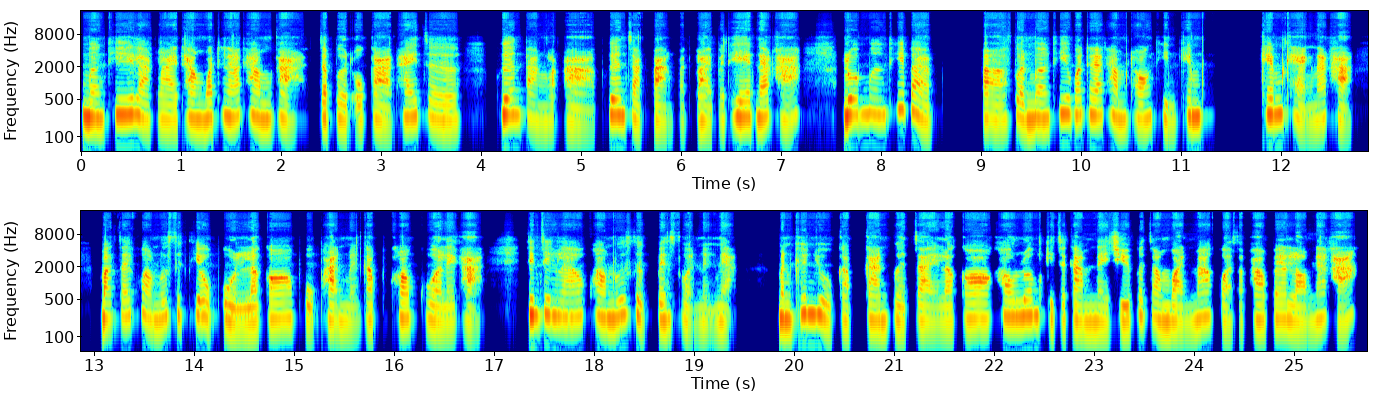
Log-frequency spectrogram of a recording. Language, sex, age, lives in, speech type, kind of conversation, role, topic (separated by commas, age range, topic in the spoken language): Thai, female, 35-39, Thailand, read, expert-assistant, expert, การเลือกเมืองสำหรับการใช้ชีวิต: เมืองที่มีความหลากหลายทางวัฒนธรรมกับเมืองที่มีเอกลักษณ์ทางวัฒนธรรมเด่นชัด แบบไหนน่าอยู่กว่ากัน?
